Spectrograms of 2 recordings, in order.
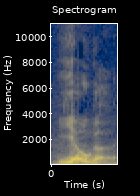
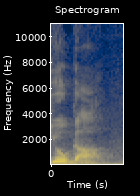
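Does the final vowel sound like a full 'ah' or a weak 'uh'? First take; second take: weak uh; full ah. First: The word ends in a weak, short 'uh' vowel. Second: The word ends in a full, long 'ah' vowel. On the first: The speaker calls it right. "इसको हमको पढ़ना चाहिए योग" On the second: The speaker calls it wrong. "न कि योगा"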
